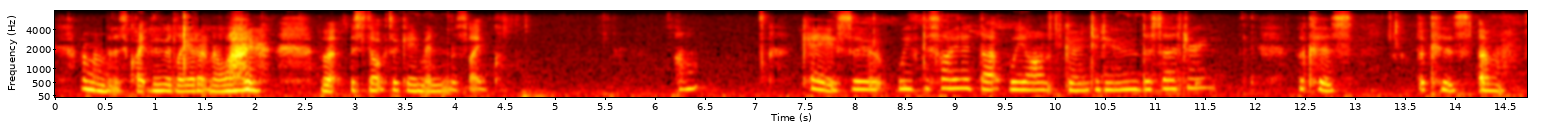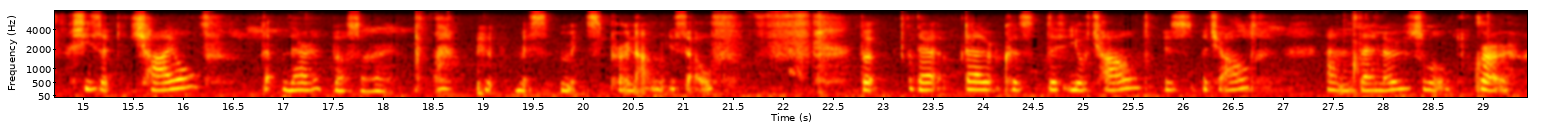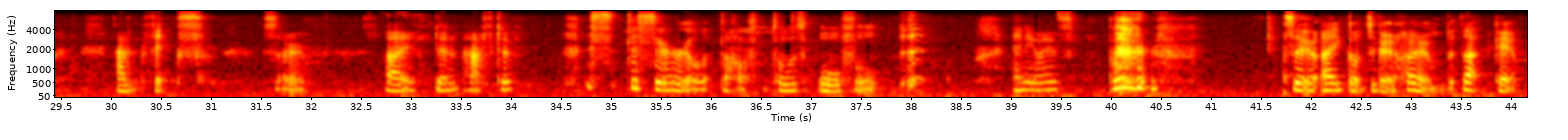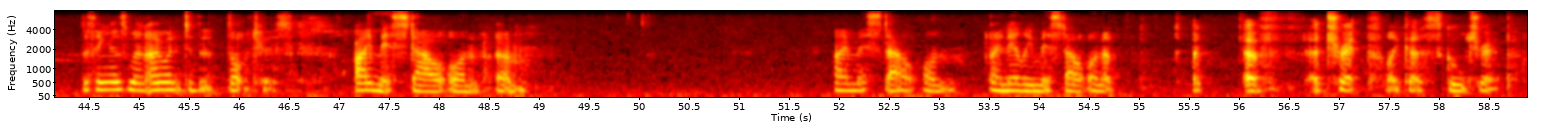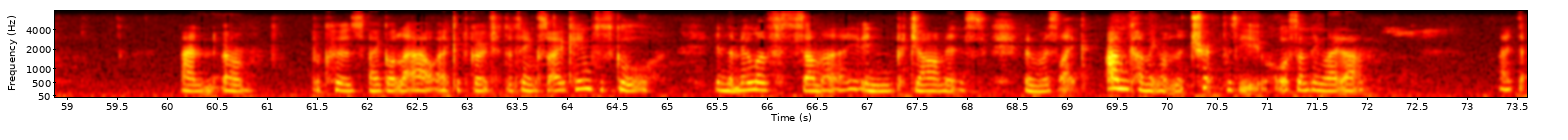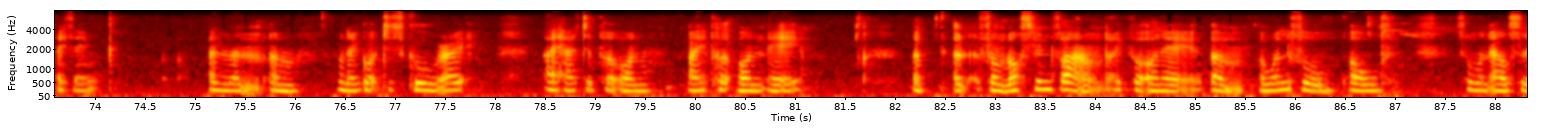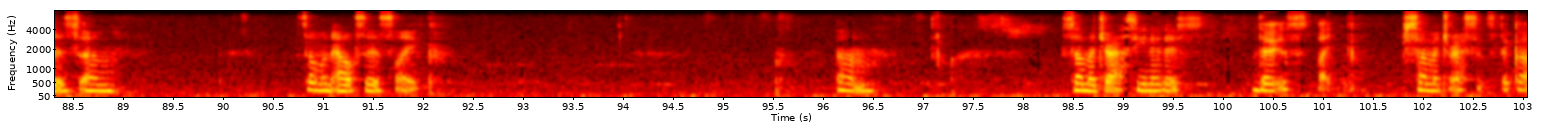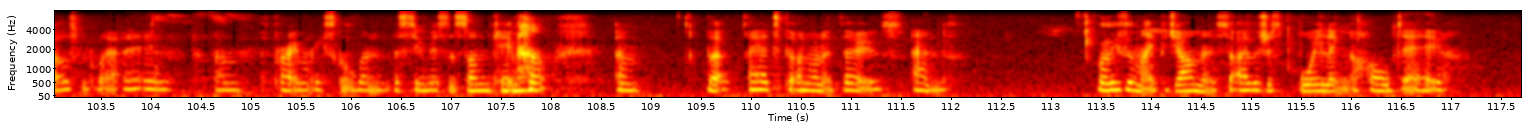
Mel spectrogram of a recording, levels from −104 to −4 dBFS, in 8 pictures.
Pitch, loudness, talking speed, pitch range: 250 Hz, -31 LUFS, 125 wpm, 230-270 Hz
